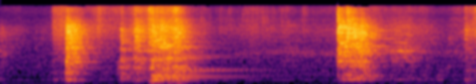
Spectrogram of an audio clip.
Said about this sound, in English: I bought this aluminum pot from my local big box store.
